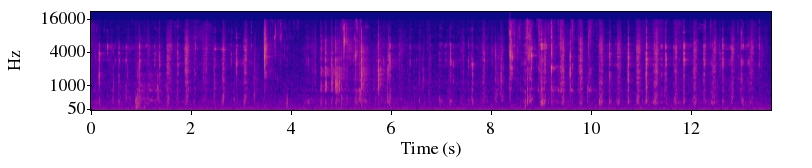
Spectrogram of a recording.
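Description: Close-miked chewing of a mouthful of fried pork in kimchi sweet-and-sour sauce with melted cheese. It comes as a steady run of short mouth clicks, thicker in the second half.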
